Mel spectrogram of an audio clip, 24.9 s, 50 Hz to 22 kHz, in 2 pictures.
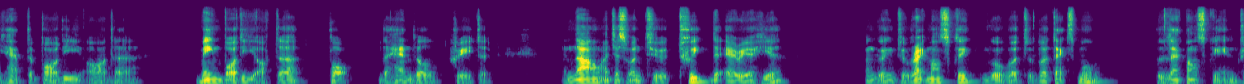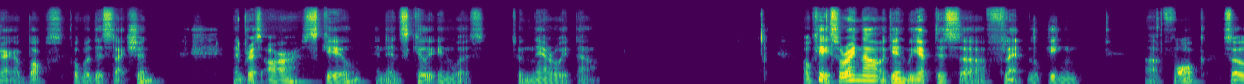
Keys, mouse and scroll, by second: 0.6 alt+click, 2.6 alt+click, 4.4 alt+middle click, 8.2 alt+click, 8.9-11.4 right drag, 11.4-13.9 drag, 14.6 r, 16.2-18.5 drag, 18.7-20.5 alt+drag, 20.7-23.8 alt+drag, 24.1 alt+middle click, 24.6 alt+click.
